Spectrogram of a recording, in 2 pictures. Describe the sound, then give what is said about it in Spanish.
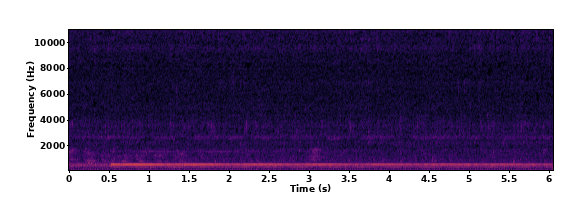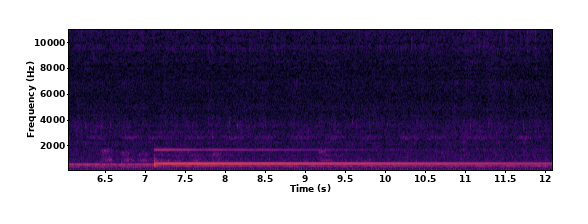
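Water flows in a steady, even rush throughout, with a sustained hum over it that steps up in pitch about midway, then holds. No one speaks. “Ve sintiendo la tranquilidad de tu ambiente el sonido del agua”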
